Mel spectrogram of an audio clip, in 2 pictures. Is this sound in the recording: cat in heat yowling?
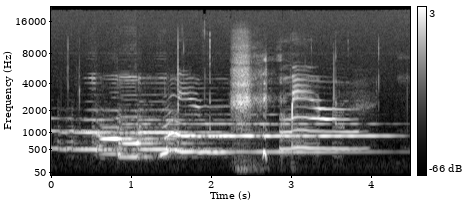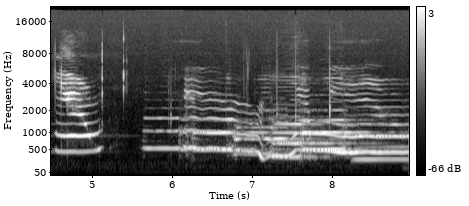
yes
